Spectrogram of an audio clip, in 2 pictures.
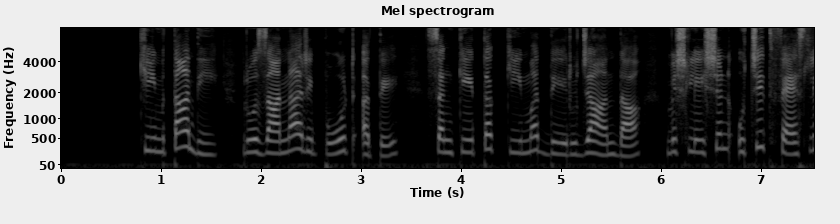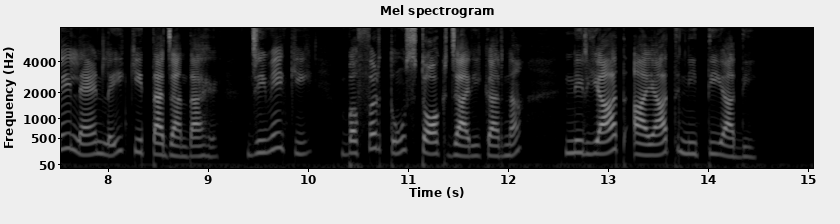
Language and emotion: Punjabi, neutral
